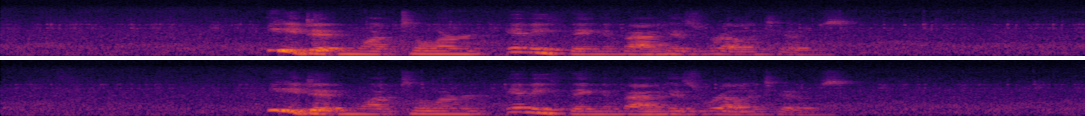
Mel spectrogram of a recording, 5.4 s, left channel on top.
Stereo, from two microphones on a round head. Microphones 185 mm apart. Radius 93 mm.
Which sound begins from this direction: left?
A woman speaking, at 1.3 s.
